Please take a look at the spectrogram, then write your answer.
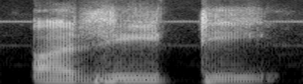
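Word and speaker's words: aretē: greek a reti okay this has to be pronounced a riti ethic that's what it means the good life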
